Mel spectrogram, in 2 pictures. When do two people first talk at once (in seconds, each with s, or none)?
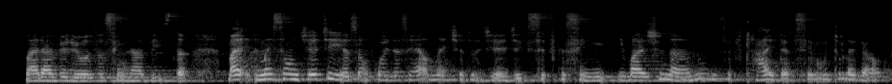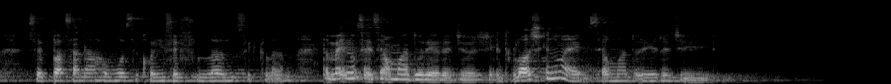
none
